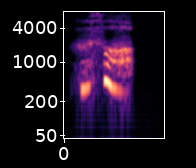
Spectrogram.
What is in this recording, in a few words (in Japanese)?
mob 女子 台詞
